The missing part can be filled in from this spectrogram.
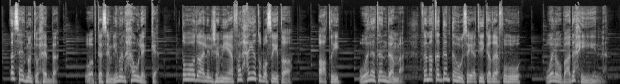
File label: arabic commercial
